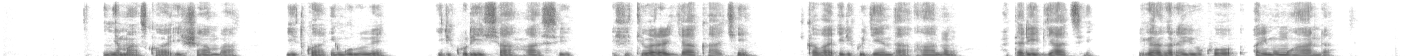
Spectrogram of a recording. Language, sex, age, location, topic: Kinyarwanda, male, 36-49, Musanze, agriculture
